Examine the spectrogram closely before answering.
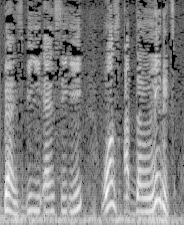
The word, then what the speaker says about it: Bence: Bounc Island originally Bence, okay. Now we get the actual pronunciation, Bence, B-E-N-C-E, was at the limit of the navigation for ocean-going vessels.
